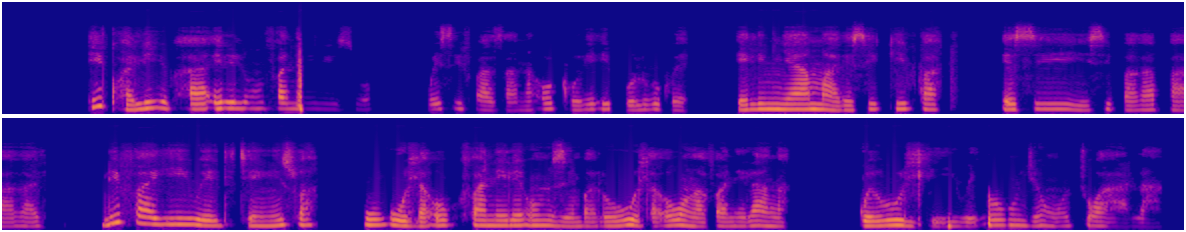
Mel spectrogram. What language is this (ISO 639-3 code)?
nde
